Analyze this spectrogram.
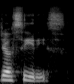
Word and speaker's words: Yosiris: can call me yossi but my name is is in spanish it's pronounced yosiris but it's nice thank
